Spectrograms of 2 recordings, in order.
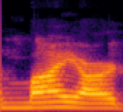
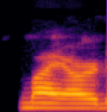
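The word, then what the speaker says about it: Maillard: also known as the myard reaction myard is spelled m AI l l d and it's an actual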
